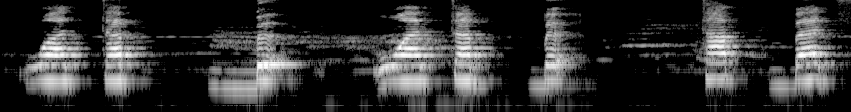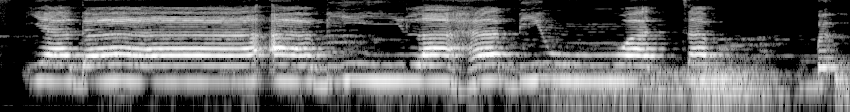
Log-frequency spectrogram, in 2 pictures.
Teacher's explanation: Huruf ba-nya ini, huruf qalqalahnya ini bertasydid, ada tasydidnya. Jadi cara bacanya itu disempurnakan dulu tasydidnya, kemudian dibaca qalqalahnya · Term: qalqalah kubro yang bertasydid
